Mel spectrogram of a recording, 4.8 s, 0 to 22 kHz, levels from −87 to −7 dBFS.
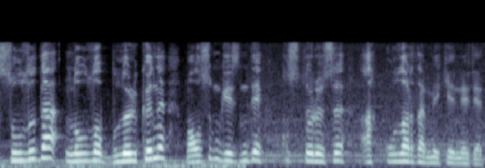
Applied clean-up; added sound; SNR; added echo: none; none; none; none.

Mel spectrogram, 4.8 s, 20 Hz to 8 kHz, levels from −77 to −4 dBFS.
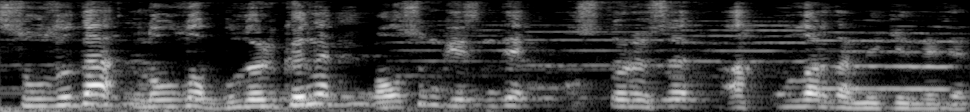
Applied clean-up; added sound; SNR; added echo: classical method WPE with log-MMSE.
